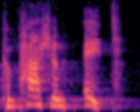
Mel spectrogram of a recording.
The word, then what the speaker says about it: compassionate: In fact, originally that word wasn't even pronounced compassionate. It was actually pronounced compassion eight.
